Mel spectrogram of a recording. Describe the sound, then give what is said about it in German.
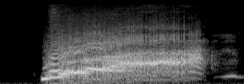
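A voice imitates a warrior's battle roar: one loud, sustained bellow of about one and a half seconds. It climbs in pitch at the onset, holds steady, then drops off into a faint short tail. “mit dem Knauf vom Schwert wieder auf das Schild und brüllt einfach nur noch aufs tiefste Seele”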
